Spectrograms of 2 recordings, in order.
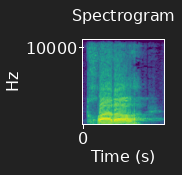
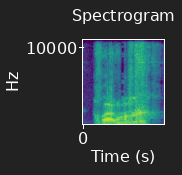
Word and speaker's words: Claddagh: And Claddagh is how it's pronounced, but if you do it in Gaelic, it's Claddagh. So they kind of spit everything in Gaelic.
